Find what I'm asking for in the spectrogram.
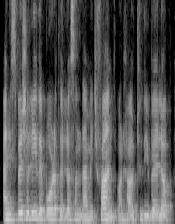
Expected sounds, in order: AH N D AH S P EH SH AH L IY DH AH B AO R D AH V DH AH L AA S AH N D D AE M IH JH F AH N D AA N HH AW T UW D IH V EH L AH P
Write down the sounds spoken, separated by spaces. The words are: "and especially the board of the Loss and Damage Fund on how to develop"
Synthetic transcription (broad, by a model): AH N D AH S P EH SH AH L IY DH AH B AO R D AH V DH AH L AA S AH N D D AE M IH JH F AH N D AA N HH AW T UW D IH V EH L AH P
